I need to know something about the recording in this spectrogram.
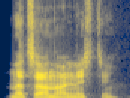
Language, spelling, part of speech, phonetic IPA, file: Russian, национальности, noun, [nət͡sɨɐˈnalʲnəsʲtʲɪ], Ru-национальности.ogg
- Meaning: inflection of национа́льность (nacionálʹnostʹ): 1. genitive/dative/prepositional singular 2. nominative/accusative plural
